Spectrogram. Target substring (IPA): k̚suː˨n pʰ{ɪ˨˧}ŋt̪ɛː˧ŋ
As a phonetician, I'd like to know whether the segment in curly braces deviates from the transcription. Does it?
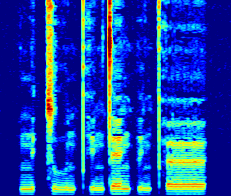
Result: no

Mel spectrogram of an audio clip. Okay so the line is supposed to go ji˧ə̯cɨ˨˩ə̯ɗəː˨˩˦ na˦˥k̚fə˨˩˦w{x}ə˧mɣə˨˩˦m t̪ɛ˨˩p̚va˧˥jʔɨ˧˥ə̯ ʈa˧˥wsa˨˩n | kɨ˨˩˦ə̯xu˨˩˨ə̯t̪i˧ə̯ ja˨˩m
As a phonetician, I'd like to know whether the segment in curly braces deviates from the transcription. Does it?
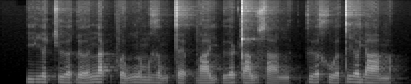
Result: yes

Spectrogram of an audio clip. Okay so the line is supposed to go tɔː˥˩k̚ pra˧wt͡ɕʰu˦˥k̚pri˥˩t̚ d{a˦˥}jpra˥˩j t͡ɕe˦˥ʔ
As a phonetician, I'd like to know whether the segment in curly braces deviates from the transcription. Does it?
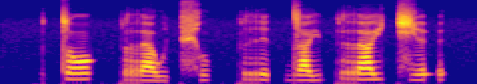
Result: no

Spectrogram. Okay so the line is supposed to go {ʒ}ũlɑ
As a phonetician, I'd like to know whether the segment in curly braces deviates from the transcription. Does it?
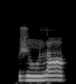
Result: no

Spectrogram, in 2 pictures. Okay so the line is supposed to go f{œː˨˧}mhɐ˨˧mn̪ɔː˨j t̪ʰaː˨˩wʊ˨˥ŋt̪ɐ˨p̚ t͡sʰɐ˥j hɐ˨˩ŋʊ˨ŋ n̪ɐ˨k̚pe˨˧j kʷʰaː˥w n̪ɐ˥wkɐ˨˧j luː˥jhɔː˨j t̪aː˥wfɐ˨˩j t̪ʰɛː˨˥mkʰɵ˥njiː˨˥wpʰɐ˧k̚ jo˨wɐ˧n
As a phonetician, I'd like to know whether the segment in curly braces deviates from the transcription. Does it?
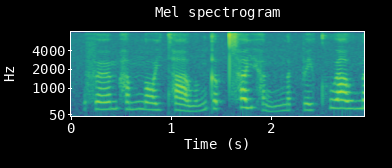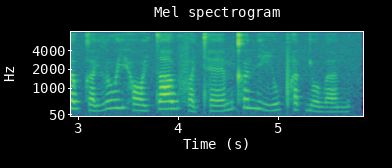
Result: no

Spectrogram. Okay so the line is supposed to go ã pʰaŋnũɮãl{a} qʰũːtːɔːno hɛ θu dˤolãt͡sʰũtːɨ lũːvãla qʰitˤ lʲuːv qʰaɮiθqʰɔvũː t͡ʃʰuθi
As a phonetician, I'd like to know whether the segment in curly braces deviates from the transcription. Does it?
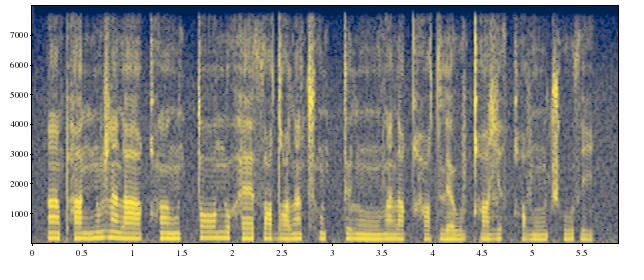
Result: yes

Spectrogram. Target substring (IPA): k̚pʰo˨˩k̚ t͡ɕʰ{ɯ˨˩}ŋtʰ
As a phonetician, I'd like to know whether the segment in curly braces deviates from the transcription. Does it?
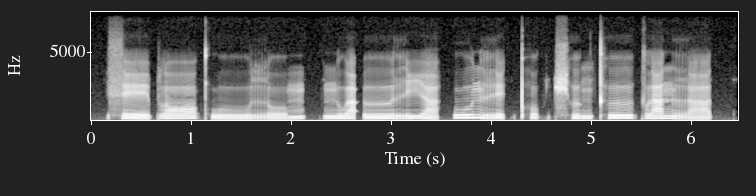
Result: yes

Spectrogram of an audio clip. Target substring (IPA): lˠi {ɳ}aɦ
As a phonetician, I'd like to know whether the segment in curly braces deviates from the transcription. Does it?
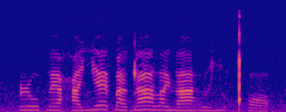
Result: no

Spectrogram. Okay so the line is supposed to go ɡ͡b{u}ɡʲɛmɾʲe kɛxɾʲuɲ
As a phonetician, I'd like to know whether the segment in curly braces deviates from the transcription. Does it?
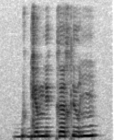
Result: no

